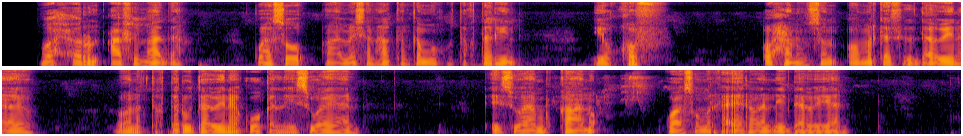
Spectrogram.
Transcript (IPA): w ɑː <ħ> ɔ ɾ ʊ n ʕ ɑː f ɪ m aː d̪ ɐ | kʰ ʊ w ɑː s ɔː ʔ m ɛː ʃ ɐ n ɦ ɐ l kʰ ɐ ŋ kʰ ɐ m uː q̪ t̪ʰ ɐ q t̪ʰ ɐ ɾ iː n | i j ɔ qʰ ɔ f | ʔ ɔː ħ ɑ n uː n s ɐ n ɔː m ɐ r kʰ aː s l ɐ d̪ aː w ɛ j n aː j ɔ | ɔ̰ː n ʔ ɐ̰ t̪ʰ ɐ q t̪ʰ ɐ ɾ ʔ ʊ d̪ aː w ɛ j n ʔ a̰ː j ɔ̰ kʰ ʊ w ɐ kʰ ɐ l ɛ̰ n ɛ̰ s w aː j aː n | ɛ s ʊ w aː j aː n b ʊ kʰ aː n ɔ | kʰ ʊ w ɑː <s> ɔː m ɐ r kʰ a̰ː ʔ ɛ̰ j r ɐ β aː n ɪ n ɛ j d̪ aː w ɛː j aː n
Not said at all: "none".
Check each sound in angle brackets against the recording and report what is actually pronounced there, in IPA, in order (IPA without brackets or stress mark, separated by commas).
ħ, s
